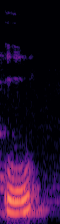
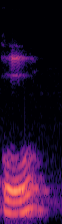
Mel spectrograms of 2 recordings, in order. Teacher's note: और नेक्स्ट है हमारा पश्च स्वर। तो ये वो स्वर होते हैं जो कि जीभ के पिछले हिस्से से बोले जा रहे होते हैं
